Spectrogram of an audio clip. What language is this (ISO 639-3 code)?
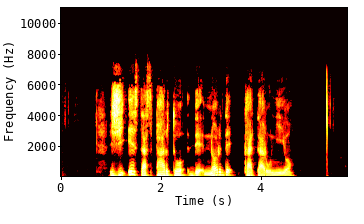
epo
